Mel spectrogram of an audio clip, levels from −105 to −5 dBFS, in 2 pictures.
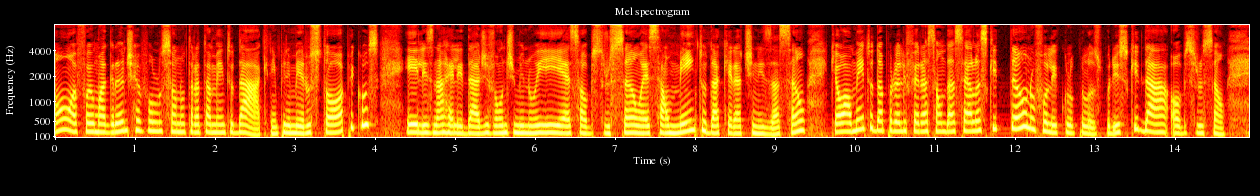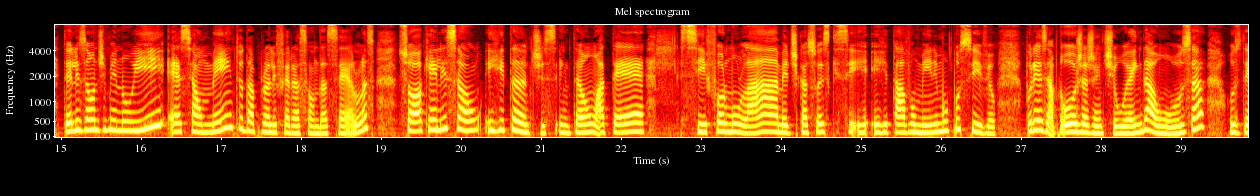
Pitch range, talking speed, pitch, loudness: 195-240 Hz, 150 wpm, 210 Hz, -17 LUFS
